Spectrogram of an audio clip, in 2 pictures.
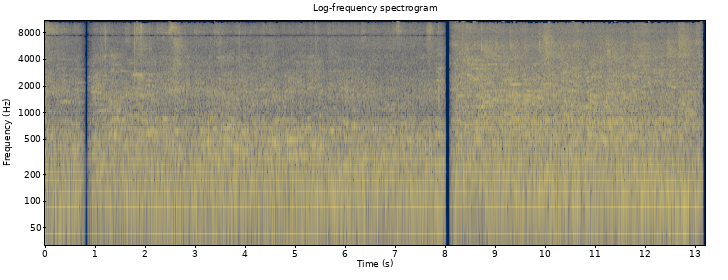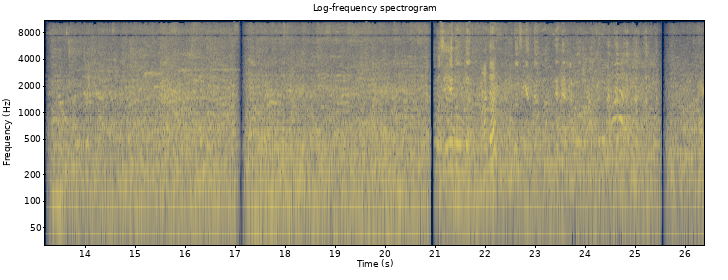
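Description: A crowd chatters in a large indoor hall.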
